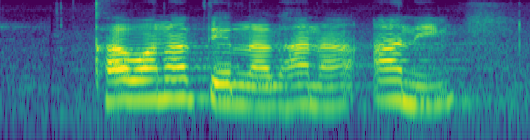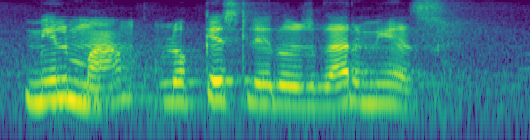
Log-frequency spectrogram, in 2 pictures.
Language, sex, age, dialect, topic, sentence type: Marathi, male, 25-30, Northern Konkan, agriculture, statement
